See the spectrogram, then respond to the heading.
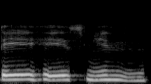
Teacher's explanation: ಈಗ ನೀವು ದೇಹೇಸ್ಮಿನ್ ಅಂತ ಹೇಳ್ತಿರಲ್ಲ, ದೇಹೆ ಅಸ್ಮಿನ್ ಅಂತ ಹಿಂಗೆ ಸೆಪರೇಟ್ ಆಗಿ ಹೇಳ್ಬೇಡಿ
